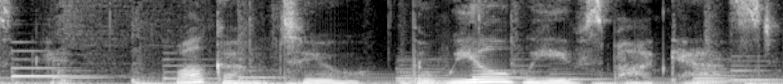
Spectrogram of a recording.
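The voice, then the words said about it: NPR radio announcer voice. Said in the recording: “do it in my NPR voice”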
